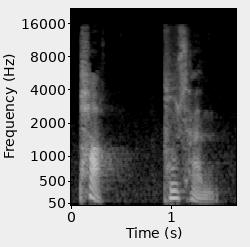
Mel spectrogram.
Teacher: 우리가 부산 이렇게 발음할 때 부 이럴 때 손등에 바람이 푹 하고 나갑니다. · 팍 이렇게 발음이 날 때 그것은 엄밀하게 따져서 무성 음입니다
